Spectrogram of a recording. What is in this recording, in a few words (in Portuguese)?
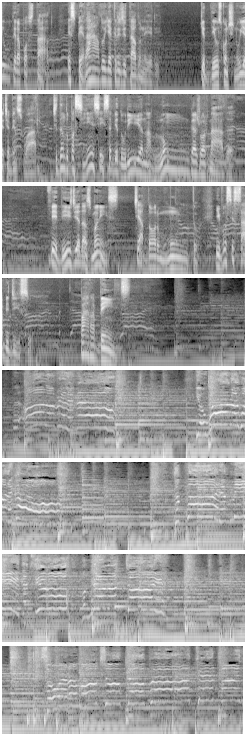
amiga masc, voz masculina; dia das maes para amiga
